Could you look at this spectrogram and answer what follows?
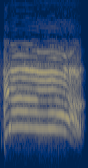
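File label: Italian damaged pilot mood high, speech; War Thunder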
